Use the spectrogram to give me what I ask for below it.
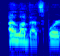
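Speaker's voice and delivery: voice dropped way down to a really deep bass. Retelling what the guys said on hearing her sport, in a really deep voice. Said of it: "in this like really deep voice they're like".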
